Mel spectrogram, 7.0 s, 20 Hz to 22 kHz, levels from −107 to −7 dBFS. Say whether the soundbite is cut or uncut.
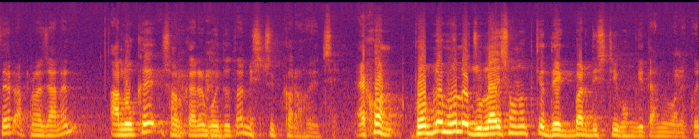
cut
